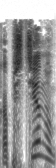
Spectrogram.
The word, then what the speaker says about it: об стену: Я очень часто слышу выражение как об стену горох. На самом деле, конечно, здесь на этот на предлог будет падать ударение.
